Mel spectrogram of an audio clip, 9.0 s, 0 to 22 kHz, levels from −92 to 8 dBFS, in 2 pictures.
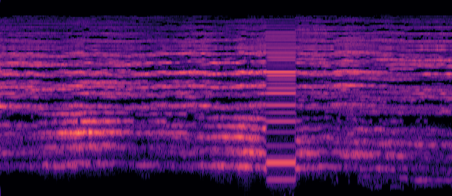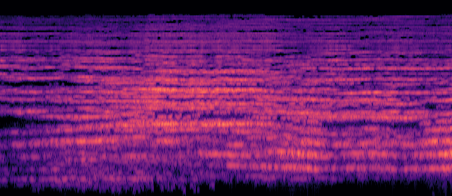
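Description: Throughout the clip, a noise suppressor applied to these sounds keeps treating sustained and ambient material as noise, pulling levels up and down by around 5 dB. Sustained parts sink while attacks pass, so the sound pumps and thins.

From 1.24 to 1.58 s, the suppressor cuts a stretch of sound by up to about 6 dB, so it dips against its surroundings.

From 2.66 to 2.95 s, a system hang loop occurs. Playback freezes while the hardware keeps replaying a 2.9 ms slice, which fits a 256-sample buffer, about a hundred times. This produces a steady buzz at 345 Hz and loses roughly a third of a second of audio.

The suppressor then cuts sound again from 3.08 to 3.35 s, by up to about 6 dB, and from 3.71 to 5.14 s, by up to about 7 dB. During these stretches, sustained and decaying material drops away.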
